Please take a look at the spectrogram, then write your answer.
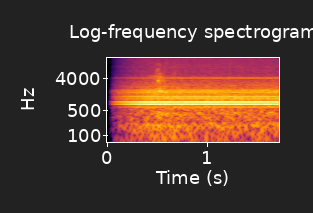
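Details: Desktop computer gives a steady, high-pitched electric buzz from the small cheap fan on the SSD card heat sink, which is failing and has gone bad twice in a couple of years; it makes 90% of the noise among nine fans.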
